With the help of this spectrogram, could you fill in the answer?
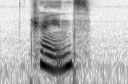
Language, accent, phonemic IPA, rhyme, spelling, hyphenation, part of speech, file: English, US, /tɹeɪnz/, -eɪnz, trains, trains, noun / verb, En-us-trains.ogg
- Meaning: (noun) plural of train; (verb) third-person singular simple present indicative of train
